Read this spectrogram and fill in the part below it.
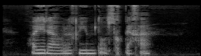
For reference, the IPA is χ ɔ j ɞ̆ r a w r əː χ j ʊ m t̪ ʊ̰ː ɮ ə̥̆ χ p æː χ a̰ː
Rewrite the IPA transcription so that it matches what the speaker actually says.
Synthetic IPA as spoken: χ ɔ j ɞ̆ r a w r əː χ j ʊ m t̪ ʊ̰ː ɮ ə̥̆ χ p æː χ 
